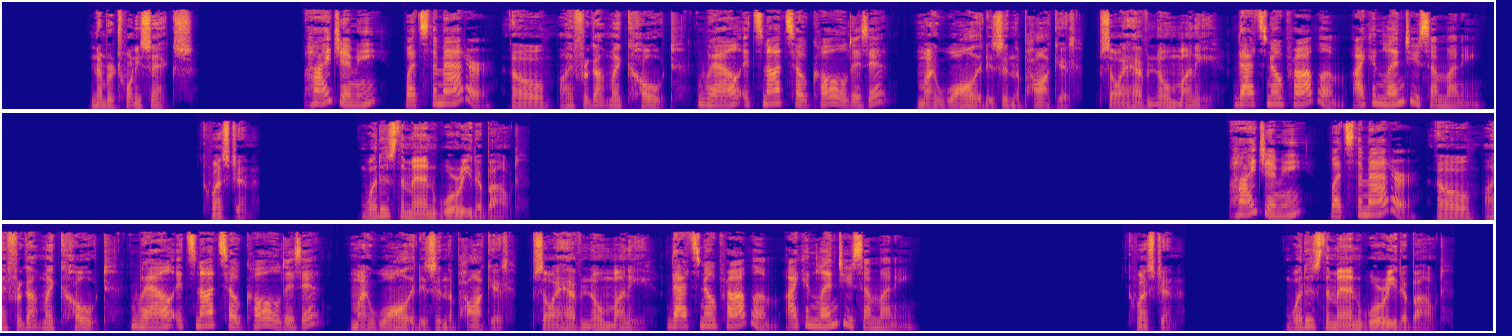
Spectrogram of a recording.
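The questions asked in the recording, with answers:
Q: What is the man worried about?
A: He has no money because his wallet is in his coat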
